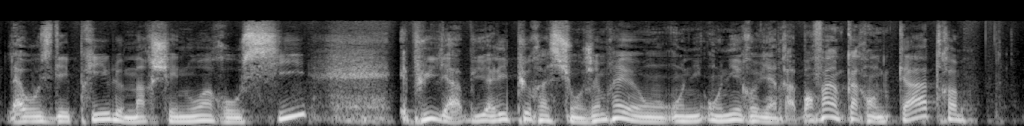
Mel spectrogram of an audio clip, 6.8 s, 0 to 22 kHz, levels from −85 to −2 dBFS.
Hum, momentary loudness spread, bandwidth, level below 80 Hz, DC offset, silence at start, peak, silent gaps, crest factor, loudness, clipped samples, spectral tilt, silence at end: none; 8 LU; 12.5 kHz; -46 dBFS; under 0.1%; 0.05 s; -2 dBFS; none; 16 dB; -18 LUFS; under 0.1%; -4.5 dB/octave; 0.15 s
